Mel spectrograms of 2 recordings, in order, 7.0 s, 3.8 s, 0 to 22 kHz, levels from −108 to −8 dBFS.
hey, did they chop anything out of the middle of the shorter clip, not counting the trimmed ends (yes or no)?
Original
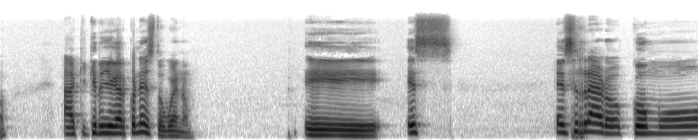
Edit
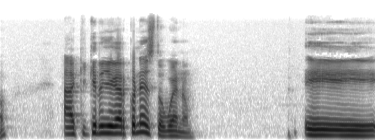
no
